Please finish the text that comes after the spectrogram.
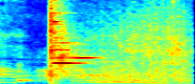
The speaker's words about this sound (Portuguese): Himmler com um feitiço, deu um impulso a mais para Toc, e o anão pôde acertar a cabeça da criatura com o um martelo bem nos dentes.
